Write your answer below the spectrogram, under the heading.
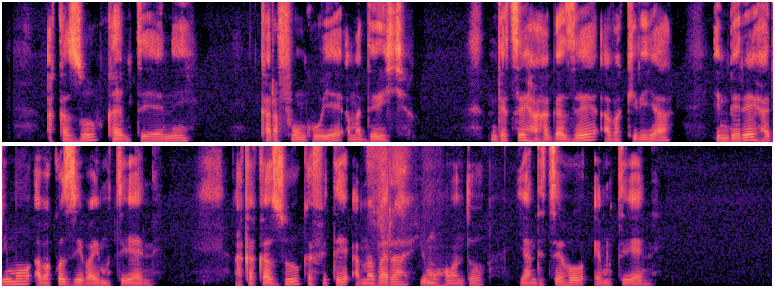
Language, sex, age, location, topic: Kinyarwanda, male, 25-35, Kigali, finance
